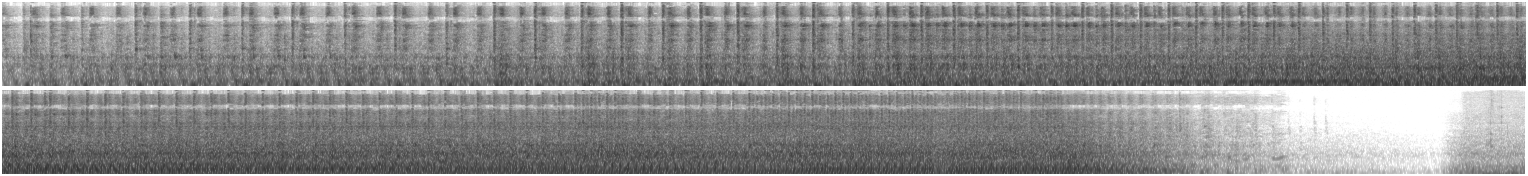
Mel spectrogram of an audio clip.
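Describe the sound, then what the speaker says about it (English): A stuck lawn mower engine starts and runs rough, its uneven chugging and sputtering close and steady for several seconds before it cuts out to silence. "Well, it started and ran and continued to run, however, it didn't sound great"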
